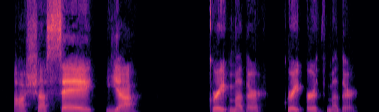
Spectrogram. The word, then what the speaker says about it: Asase Yaa: And when you're doing it, you want to invoke, and again, here's the pronunciation. It's Asase Yaa. Asase Yaa.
